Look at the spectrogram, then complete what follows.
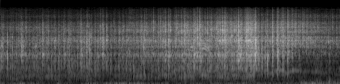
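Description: Big Thunder Mountain Railroad mine-train roller coaster running along its track, heard from aboard a car: a rattling clatter of wheels over the rails with wind rushing past the microphone, getting louder for a couple of seconds in the middle. A few short rider cries come in near the end.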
